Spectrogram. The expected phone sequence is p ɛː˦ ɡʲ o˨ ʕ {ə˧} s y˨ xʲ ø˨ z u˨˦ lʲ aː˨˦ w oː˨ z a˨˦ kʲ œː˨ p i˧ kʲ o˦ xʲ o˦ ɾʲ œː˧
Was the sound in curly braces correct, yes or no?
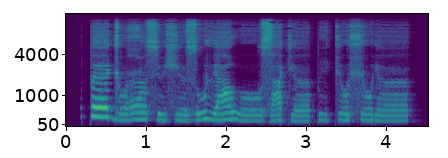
no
